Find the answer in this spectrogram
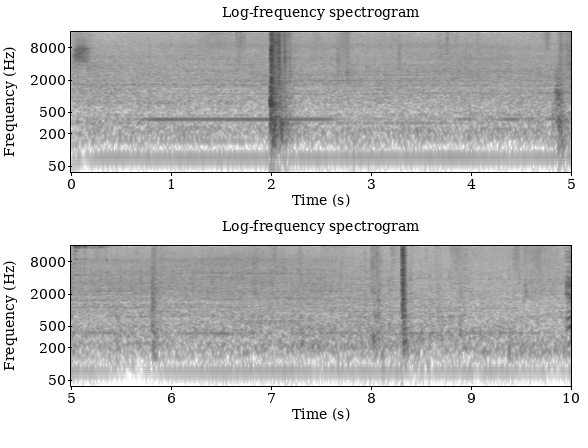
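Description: A car's rear liftgate slams shut about two seconds in, with one loud bang, and a few lighter knocks and clicks follow over a low hum.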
